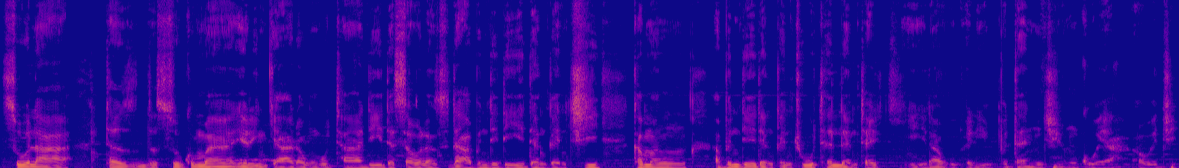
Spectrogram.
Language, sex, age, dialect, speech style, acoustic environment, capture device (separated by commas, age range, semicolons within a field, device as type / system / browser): Hausa, male, 25-34, Nigeria - Kano, relaxed, silence; nature, mobile / Linux / Chrome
